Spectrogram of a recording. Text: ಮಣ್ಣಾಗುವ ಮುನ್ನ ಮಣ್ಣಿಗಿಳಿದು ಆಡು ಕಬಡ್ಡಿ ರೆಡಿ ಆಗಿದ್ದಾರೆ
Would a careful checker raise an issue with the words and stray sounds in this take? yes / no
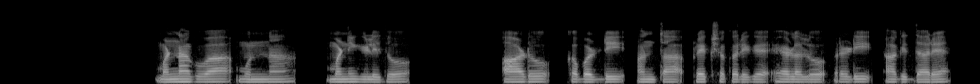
yes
